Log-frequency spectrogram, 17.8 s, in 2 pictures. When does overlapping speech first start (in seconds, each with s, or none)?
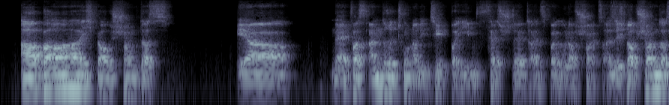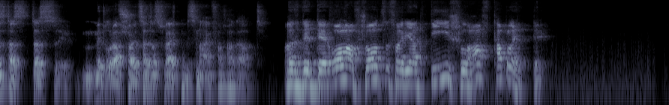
none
